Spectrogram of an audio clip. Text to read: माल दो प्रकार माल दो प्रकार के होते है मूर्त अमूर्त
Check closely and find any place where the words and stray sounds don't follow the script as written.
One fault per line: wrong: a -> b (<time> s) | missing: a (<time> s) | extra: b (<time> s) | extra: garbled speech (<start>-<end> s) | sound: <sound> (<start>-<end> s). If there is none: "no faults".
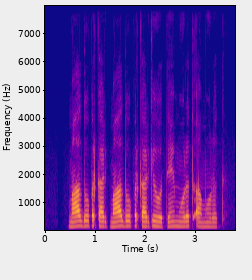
no faults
